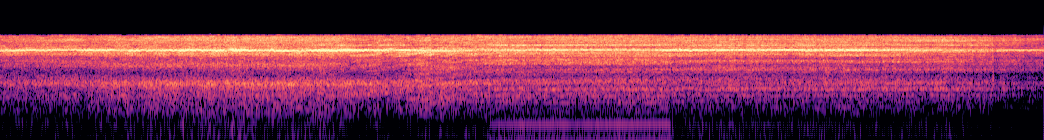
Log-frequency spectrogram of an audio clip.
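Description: Gas torch flame hissing steadily as it heats a thin copper vent pipe to solder a saw cut closed, with a thin, steady high whistle over the hiss.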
